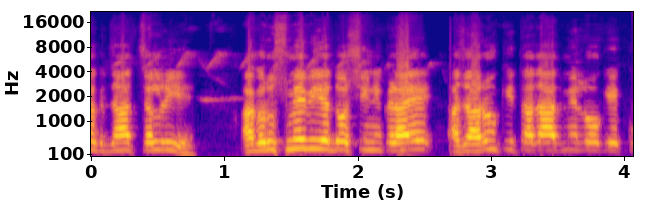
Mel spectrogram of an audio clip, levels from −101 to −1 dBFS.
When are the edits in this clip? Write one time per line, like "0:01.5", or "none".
0:02.7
